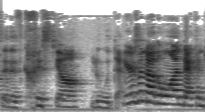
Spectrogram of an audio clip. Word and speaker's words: Christian Louboutin: Okay, so people would typically say Christian Louboutin. It's Christian Louboutin. That's a little challenging, but trust me, that is how you properly pronounce it.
